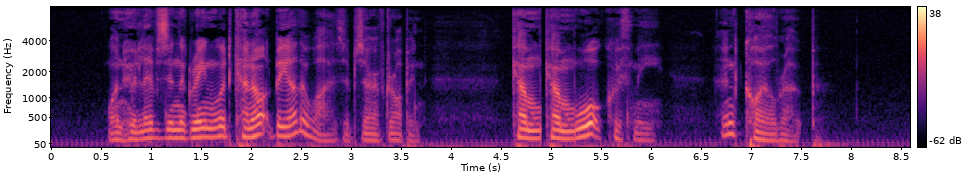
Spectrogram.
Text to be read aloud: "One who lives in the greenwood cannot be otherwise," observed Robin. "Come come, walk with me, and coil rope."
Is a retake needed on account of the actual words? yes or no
no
